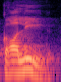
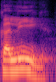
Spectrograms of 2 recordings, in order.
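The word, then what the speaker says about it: colleague: इसको अक्सर हम लोग कलीग या कुलीग ऐसे करके बोल लेते हैं, ऐसे नहीं बोलना है दोस्तों। इसका करेक्ट प्रोनाउंसिएशन है कॉलीग।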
